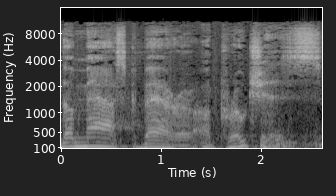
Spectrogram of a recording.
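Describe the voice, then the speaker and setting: A man's put-on character voice at fairly low pitch, with clear background noise. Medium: machinima. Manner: grandiose, riddling.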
